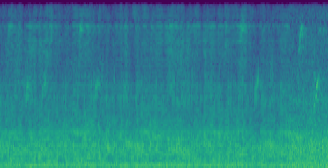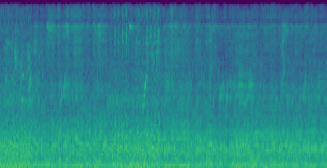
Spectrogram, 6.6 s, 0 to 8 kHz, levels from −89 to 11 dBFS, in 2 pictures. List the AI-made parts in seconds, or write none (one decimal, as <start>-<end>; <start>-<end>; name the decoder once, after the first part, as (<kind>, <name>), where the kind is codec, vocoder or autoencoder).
0.0-2.9 (vocoder, HiFi-GAN); 3.6-4.4; 4.9-6.6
